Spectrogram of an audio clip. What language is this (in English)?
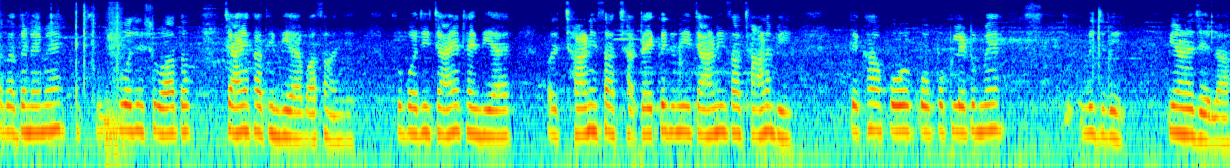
Sindhi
